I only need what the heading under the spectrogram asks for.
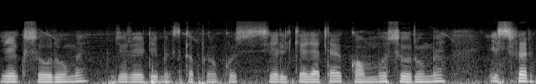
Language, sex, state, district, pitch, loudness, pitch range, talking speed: Hindi, male, Bihar, Darbhanga, 120 Hz, -19 LUFS, 115-130 Hz, 200 wpm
